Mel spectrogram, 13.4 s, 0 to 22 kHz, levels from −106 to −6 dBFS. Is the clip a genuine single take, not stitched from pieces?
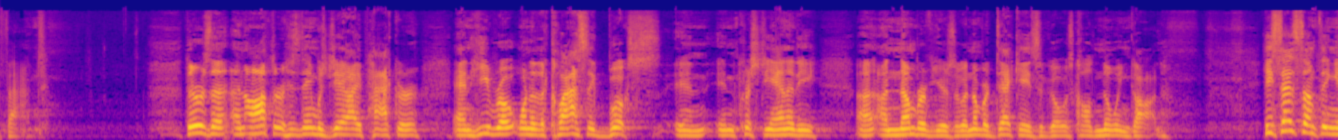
yes; 0 cuts

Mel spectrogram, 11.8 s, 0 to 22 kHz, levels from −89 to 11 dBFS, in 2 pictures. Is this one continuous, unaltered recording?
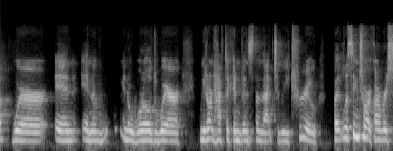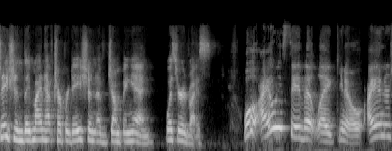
yes; 0 cuts

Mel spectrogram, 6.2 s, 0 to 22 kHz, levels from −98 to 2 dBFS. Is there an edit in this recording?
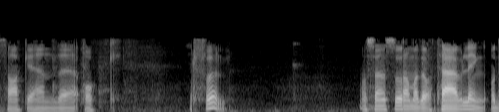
yes; 2 cuts; at 2.4 s, 5.0 s

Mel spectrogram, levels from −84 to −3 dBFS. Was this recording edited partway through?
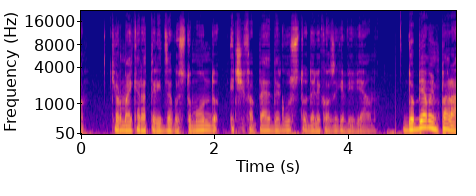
yes; 1 cut; at 3.0 s

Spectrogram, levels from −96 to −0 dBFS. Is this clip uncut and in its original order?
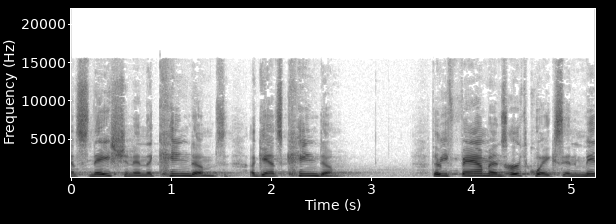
no; 2 cuts; at 3.7 s, 4.3 s

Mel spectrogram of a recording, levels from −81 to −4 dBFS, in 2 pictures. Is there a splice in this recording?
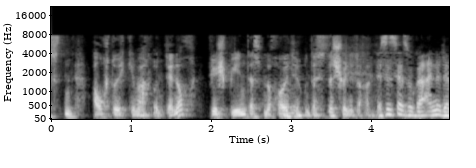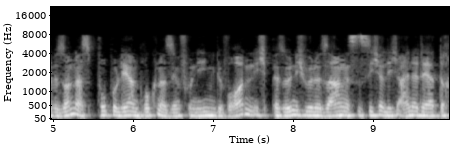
yes; 1 cut; at 2.6 s

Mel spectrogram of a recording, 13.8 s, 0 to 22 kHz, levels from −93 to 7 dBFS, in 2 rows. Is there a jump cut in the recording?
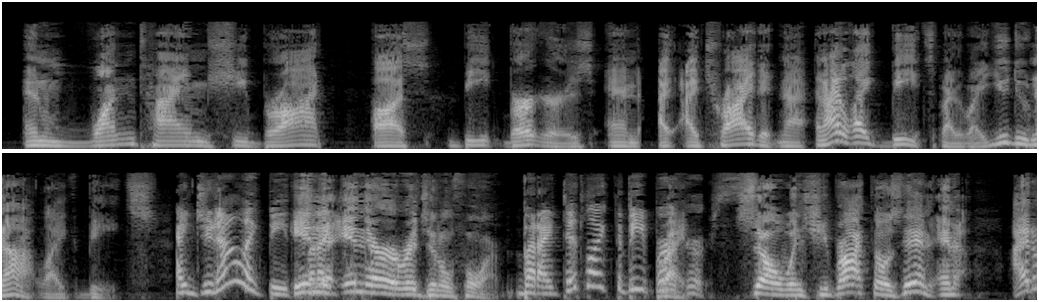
yes; 3 cuts; at 2.3 s, 4.2 s, 8.0 s

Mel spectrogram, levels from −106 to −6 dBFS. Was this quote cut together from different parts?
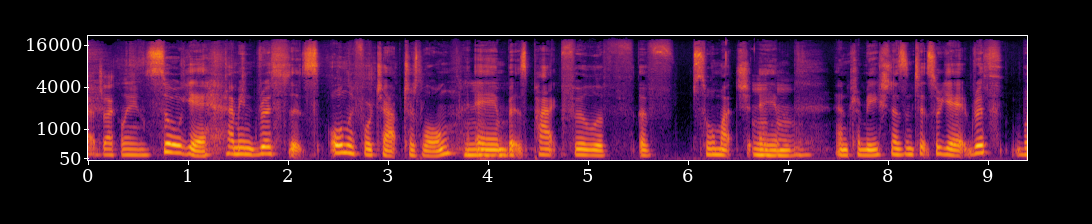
yes; 2 cuts; at 4.7 s, 5.9 s

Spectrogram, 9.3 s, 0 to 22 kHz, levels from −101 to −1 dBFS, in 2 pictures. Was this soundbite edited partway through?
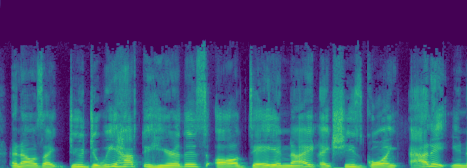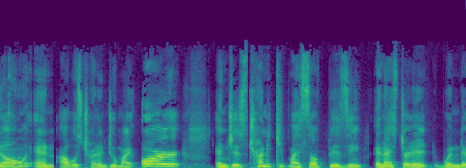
yes; 3 cuts; at 5.2 s, 7.1 s, 8.3 s

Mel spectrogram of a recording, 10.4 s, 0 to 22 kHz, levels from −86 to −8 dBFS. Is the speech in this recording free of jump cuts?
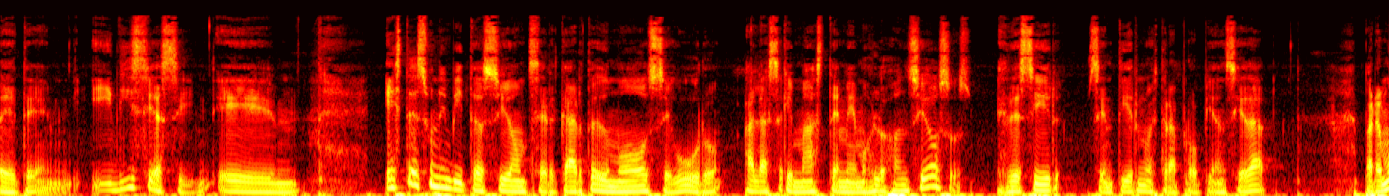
no; 2 cuts; at 4.0 s, 5.8 s

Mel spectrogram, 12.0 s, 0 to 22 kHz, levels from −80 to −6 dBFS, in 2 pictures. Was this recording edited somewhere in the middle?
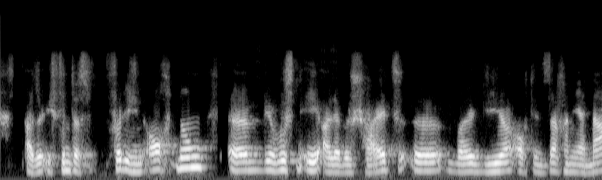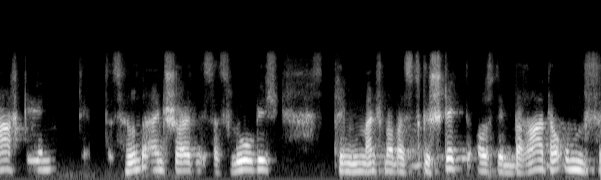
yes; 1 cut; at 2.2 s

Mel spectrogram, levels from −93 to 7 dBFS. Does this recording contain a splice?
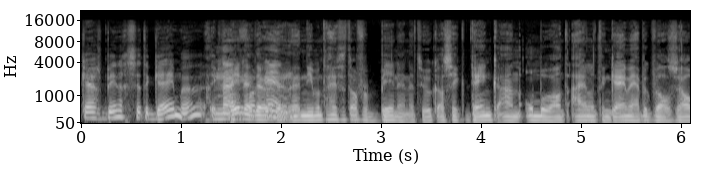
no; 0 cuts

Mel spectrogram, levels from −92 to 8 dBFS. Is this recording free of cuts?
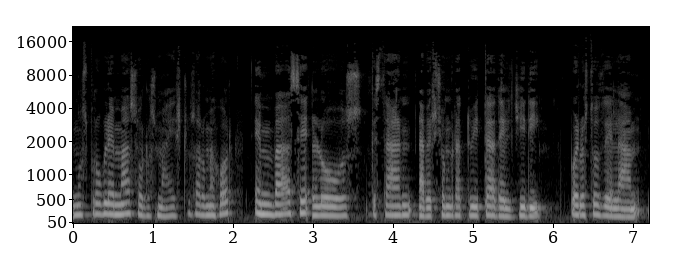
no; 4 cuts; at 3.0 s, 3.7 s, 4.3 s, 6.3 s

